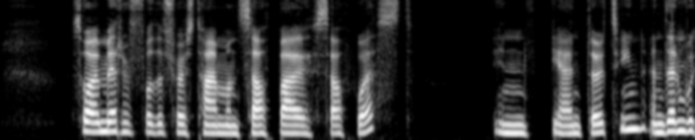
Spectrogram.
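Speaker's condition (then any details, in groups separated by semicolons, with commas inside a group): No condition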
